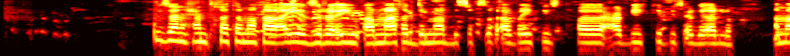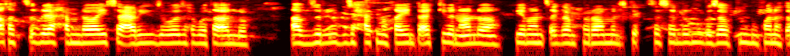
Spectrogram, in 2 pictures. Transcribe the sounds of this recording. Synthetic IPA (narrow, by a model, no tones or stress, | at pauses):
ʔɨzanħant̪ʰi̥xɐt̪ʰɐmakʰaβajɛt̪zɨɾɐʔɨjːuʔaβmaʔxɐld̪ɨmːabɨsʼɨfsʼɨfaβajt̪ʰizɨt̪ʰɐ̥xɐβʕaβikʰɨdit͡sʼɨɾɡaalːo̞ | ʔaβmaʔxɐlt͡sʼɨɡaħamlawajsaʕɾizɨβɐzuħbo̞t̪ʰaːlːo̞ | ʔaβzɨɾʔubɨzuħat̪mɐxajɪnt̪ʰɐʔakːiβɐnalːɐwapemant͡sʼɐɡamħɨβɾawmɐlkʰɨħzɨt̪ʰɐsɐlːɨmɡɐzawt̪ʰɨnɨxonɐt̪a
